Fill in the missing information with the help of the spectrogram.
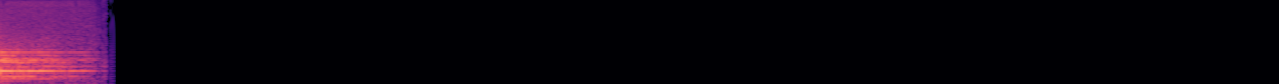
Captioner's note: silence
